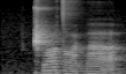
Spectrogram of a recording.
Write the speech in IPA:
ǁ o dˤ a ɪ̯ b a

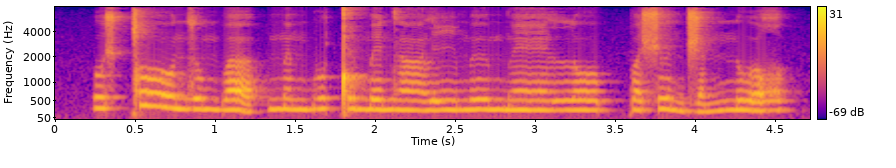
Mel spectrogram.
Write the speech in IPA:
u ʃ ǀ oː n z u m b ɐ | m ẽ m b u ǃ i m e n z ɐ̃ː l iː m ʉː m b ẽː lː oː pː ɐ ʃ ɨ n d͡ʒ ɐ nː u ʁ

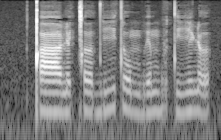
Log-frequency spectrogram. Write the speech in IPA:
ǃ aː ɳ e ǀ əː d̪ iː t oː m b e m b u t iː ɳ ə

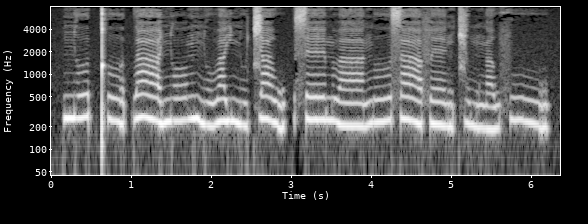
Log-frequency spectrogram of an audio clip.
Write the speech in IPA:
ɲ ɤː˧˥ t̚ kʰ ɤː˧˩ t̚ l aː˥˨ ɲ ɔː˧˥ ŋ ɲ o˩ ʋ a˧ j ɲ u˩ t͡ɕ a˥˨ w | s ɛː˧ m ʋ aː˩ ŋ ɤː˧˥ s aː˥˨ f ɛː˧˩ ŋ t͡ɕ u˧˩ m ŋ a˩˧ w f uː˥˨

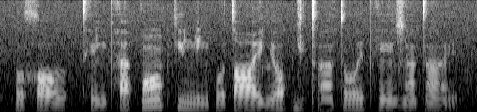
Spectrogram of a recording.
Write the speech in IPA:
o x ɔ ʊ̯ | tʰ ẽ ɲ pʰ a f ɔ̃ː p kʲ ʉ ɲ e ɲ p oː t ɑː ɪ̯ lʲ ɔː p ɡʲ ʉ tʼ ã t oː ɪ̯ pʰ ẽ ɮ ã t ã ɪ̯

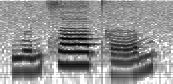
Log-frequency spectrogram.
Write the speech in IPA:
w ɵ˨˧ n t͡s aː˥ t̪ʰ ɐ˨˥ m

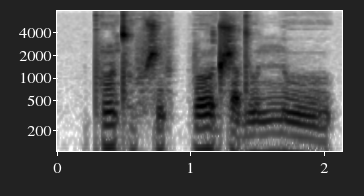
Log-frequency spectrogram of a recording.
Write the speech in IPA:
pʰ õ tʰ ṳ f ʃ ĩ f pː oː d ʃ ɒ d uː nː uː

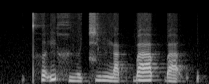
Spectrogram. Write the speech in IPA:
t̪ʰ ə̰˧˥ n x ɨ̤˨˩ ə̯ t͡ɕ ɨ˧ ŋ a˨˩ k̚ ɓ aː˦˥ p̚ ɓ a̰˧˨ w ʔ

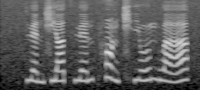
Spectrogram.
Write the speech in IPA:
t̪ ɥ ɛ˨˩ n ɕ j ä˧˥ t̪ʰ ɥ ɛ˧˥ n pʰ ɑ˥˩ ŋ t͡ɕʰ j o˧˥ ʊ̯ m w ä˨˩˦

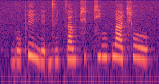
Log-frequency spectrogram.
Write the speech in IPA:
ɡ o˨˩ pʰ e˥˧ ŋ e˨ ʔ d͡z i˨ t̚ s a˧ w t͡ɕ ə˦ k̚ t͡ɕ j u˦ p w a˥˧ t͡ɕʰ o˥˧

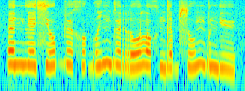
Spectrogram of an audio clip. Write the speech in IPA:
ɛ nʲ l e sʲ o b ø x ʊ ɡʷ i ŋ ɡ ø r o l ɔ x n d ɛ b s u m b ʊ nʲ y

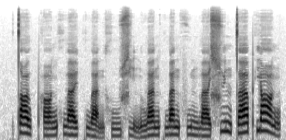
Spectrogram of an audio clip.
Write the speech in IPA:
t̪ ɑ˥˩ ʊ̯ pʰ ɑ˧˥ ŋ x w a˧˥ ɪ̯ k w a̰˨˩ n x u˧˥ ɕ ḭ˨˩ n l w a˥˧ n k w a˥˧ n f u˥˩ m w ä˧˥ ɕ y˥˩ n t̪ ä˥ pʰ j ɑ˥˩ ŋ

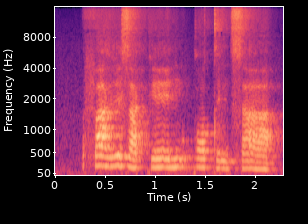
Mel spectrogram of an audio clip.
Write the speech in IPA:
f a˦ ɣ ɪ˦ z a˨ k eː˦ ŋ u˦ k ɔ˦ t ɪ˨ ŋ s a˦˨

